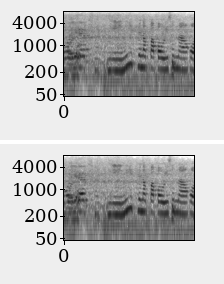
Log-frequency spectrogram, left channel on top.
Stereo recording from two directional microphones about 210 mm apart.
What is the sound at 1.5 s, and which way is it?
Speech, 5° right (ahead or behind).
